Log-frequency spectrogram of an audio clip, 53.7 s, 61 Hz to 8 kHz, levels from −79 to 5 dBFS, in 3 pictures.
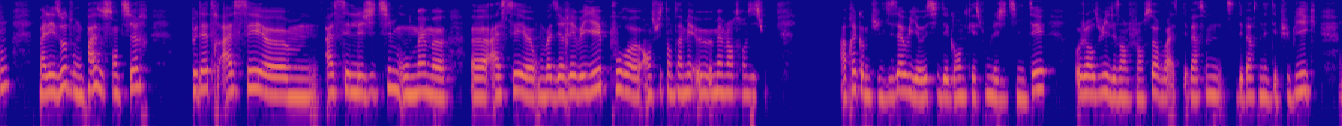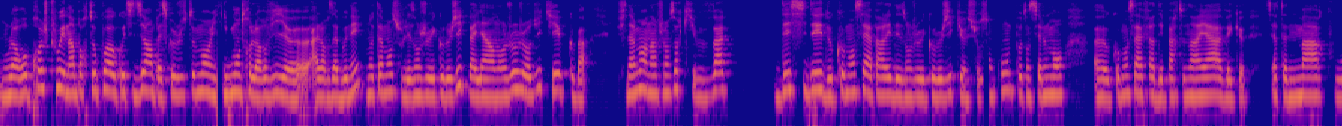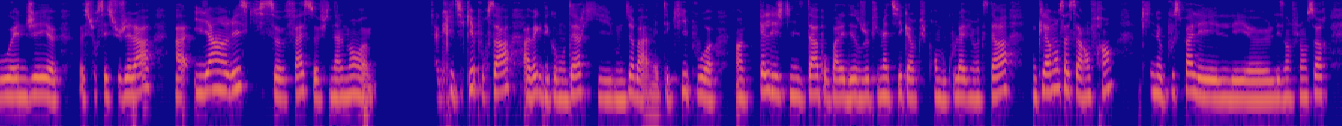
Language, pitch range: French, 195-235 Hz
